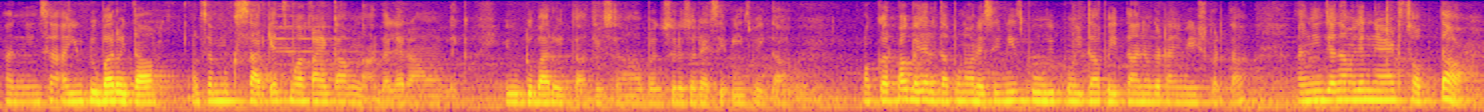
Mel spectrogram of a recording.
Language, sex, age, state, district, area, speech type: Goan Konkani, female, 18-30, Goa, Murmgao, urban, spontaneous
